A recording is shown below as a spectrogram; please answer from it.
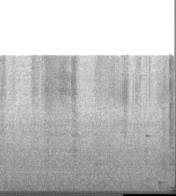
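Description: A steady low hum, then about one and a half seconds in a loud, steady low buzz starts and holds.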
